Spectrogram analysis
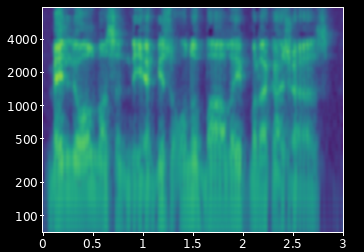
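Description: A stern militia band leader gives orders in a voice pitched higher and louder than the reader's own, as a man puts him on. He talks in a commanding, clipped way with lively swings in pitch. The tone is bright and forceful. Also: moderate pace.

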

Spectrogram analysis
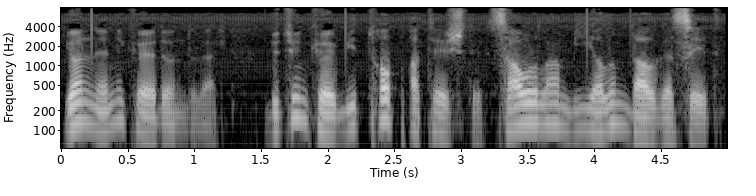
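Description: A male audiobook narrator telling the story in a measured way, with a low, husky, dark voice. His pitch moves expressively. The recording is dry and sounds dull. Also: very animated, no echo.

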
